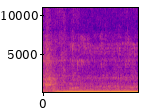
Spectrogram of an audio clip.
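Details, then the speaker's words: Electrolux EWS 1046 washing machine at the start of a wash cycle, filling through the prewash and detergent compartments: steady low inlet-valve hum with faint rushing water, even and unbroken, a normal fill. "набирание воды. Сначала зачем-то сюда прополаскивать, потом основная стирка с порошком вот здесь вот."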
